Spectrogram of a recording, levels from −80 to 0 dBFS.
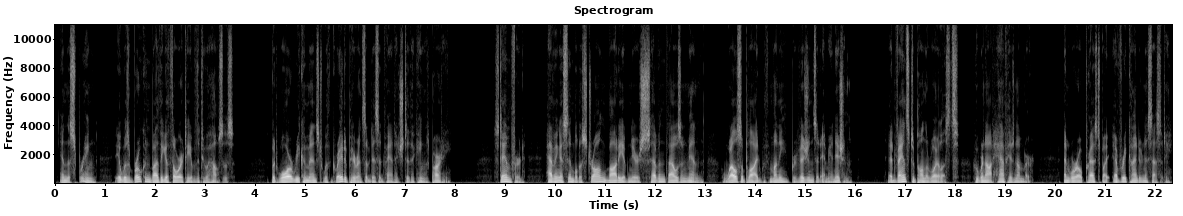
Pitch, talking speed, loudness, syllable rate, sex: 95 Hz, 165 wpm, -20 LUFS, 5.9 syllables/s, male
